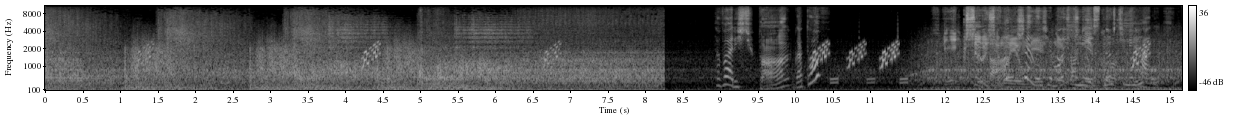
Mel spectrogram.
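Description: Game vehicles rumble and clank as they move.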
